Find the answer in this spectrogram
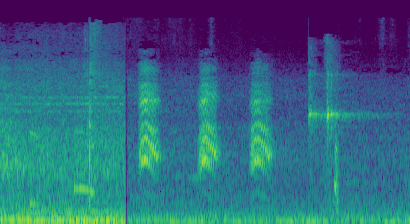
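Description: A crow cawing three times, about half a second apart, after a second of background street noise. A short high tone follows near the end.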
